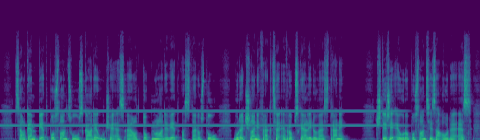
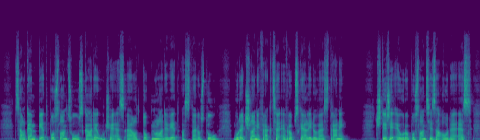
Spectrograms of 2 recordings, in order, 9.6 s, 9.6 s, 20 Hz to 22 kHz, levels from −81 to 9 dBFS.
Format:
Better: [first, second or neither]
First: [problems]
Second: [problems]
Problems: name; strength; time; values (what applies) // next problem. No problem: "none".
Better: second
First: high-pitched whine; noticeable; until 8 s; 2.5 kHz, 10 dB below the speech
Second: none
